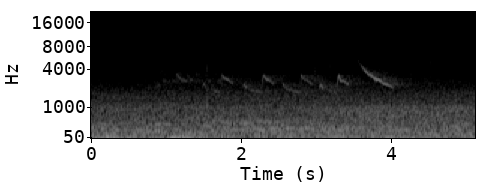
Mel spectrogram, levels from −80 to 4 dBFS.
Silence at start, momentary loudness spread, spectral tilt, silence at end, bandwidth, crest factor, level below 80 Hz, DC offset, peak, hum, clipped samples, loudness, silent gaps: 0 s; 3 LU; -7 dB/octave; 0 s; 16 kHz; 14 dB; -48 dBFS; under 0.1%; -28 dBFS; none; under 0.1%; -45 LUFS; none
